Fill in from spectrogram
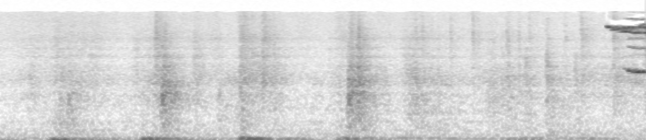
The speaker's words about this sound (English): and then I push the door closed.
